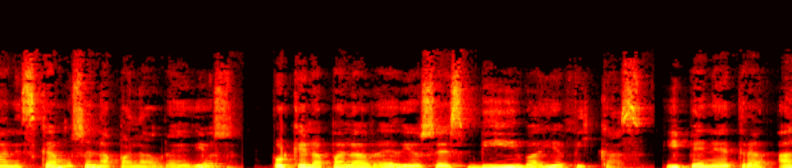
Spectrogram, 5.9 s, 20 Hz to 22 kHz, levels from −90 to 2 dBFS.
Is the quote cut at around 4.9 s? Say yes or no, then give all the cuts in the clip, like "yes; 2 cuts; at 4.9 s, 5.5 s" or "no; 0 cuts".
yes; 2 cuts; at 1.9 s, 4.9 s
